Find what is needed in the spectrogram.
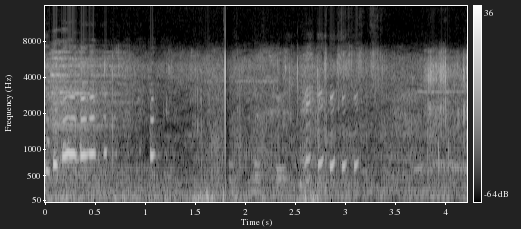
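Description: Cat meowing, perhaps begging for food: one drawn-out meow at the start and a short one about a second in, then a quick run of four short chirps near the three-second mark.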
